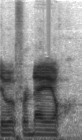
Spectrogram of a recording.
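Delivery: put-on rural American country accent. Obliging a request to say a line for dale: country accent. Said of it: "I'll do it in a country accent for you".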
